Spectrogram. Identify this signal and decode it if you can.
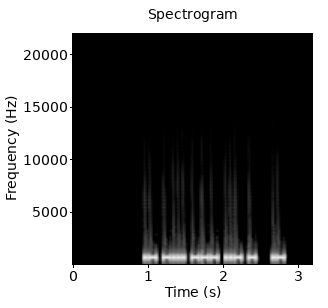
Morse code, heard as a keyed tone, about 38 wpm, 700 Hz. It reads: ABOUT A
